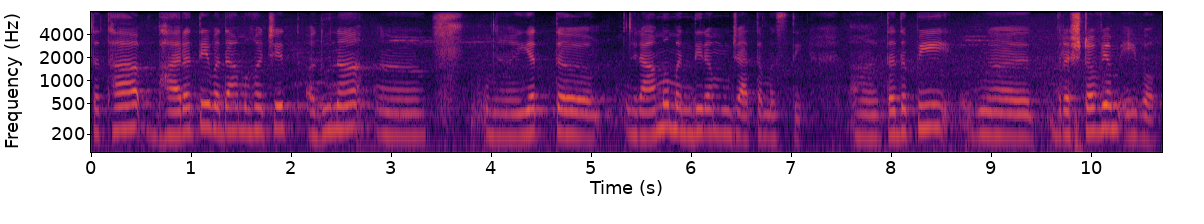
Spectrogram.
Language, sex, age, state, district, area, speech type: Sanskrit, female, 30-45, Maharashtra, Nagpur, urban, spontaneous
